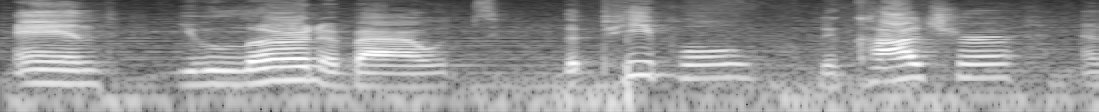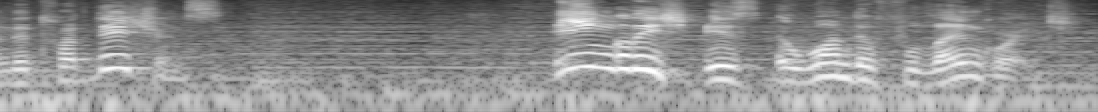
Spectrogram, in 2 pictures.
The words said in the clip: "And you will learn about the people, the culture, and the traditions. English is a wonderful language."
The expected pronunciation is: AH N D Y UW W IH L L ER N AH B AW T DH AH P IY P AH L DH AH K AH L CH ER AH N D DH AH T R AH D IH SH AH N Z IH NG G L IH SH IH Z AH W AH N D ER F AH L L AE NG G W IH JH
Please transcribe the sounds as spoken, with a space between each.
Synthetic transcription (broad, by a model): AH N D Y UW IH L L ER N AH B AW T DH AH P IY P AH L DH AH K AH L CH ER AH N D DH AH T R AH D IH SH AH N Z IH NG G L IH SH IH Z AH W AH N D ER F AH L L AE NG G W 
